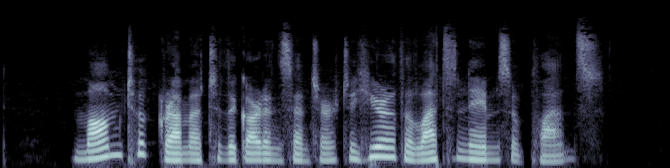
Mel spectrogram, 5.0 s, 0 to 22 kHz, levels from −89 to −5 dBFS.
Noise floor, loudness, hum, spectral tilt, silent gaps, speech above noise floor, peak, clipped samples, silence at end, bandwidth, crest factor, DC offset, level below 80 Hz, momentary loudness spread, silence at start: -76 dBFS; -27 LUFS; none; -5.5 dB/octave; none; 50 dB; -6 dBFS; under 0.1%; 0.55 s; 12.5 kHz; 22 dB; under 0.1%; -62 dBFS; 10 LU; 0.55 s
